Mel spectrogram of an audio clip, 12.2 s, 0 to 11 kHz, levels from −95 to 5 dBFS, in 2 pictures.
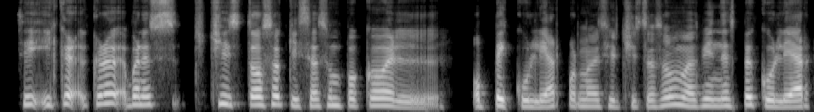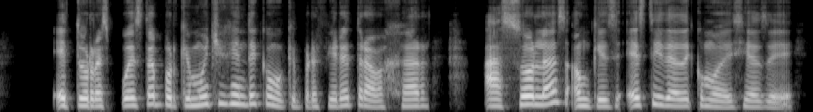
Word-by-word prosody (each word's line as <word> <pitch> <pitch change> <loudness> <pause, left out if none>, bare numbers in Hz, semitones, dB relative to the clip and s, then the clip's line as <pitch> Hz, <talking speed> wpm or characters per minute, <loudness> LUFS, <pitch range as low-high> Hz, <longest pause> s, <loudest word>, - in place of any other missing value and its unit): Sí, 245 0 -1
y 225 - -5
creo 260 - +1
creo, 275 +2 +3
bueno, 240 0 +2
es 240 +2 -1
chistoso, 245 -2 +1
quizás 200 -2 -3
un 220 - -1
poco 210 +1 +1
el 165 -5 -4 0.2
o - - -4
peculiar, 180 - +2
por 195 -1 -6
no 190 - -2
decir 185 0 -5
chistoso, 180 +6 -4
más 195 -5 0
bien, 200 -1 -1
es 205 -2 -2
peculiar, 185 -5 +3 0.4
eh, 455 -3 +3
tu 210 -1 +3
respuesta, 215 +4 +1
porque, 220 -3 0
mucha 245 +5 0
gente 260 -1 0
como 235 -6 0
que 185 +1 -10
prefiere 195 +5 -3
trabajar 195 0 -1 0.4
a 200 - +4
solas, 245 +8 +4
aunque 200 -1 0
es 190 - -6
esta 225 +3 0
idea 215 -4 +2
de, 195 - -1
como 195 -3 -3
decías, 175 +1 -4
de, 160 - -5
205 Hz, 200 wpm, -21 LUFS, 190-240 Hz, 0.4 s, a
